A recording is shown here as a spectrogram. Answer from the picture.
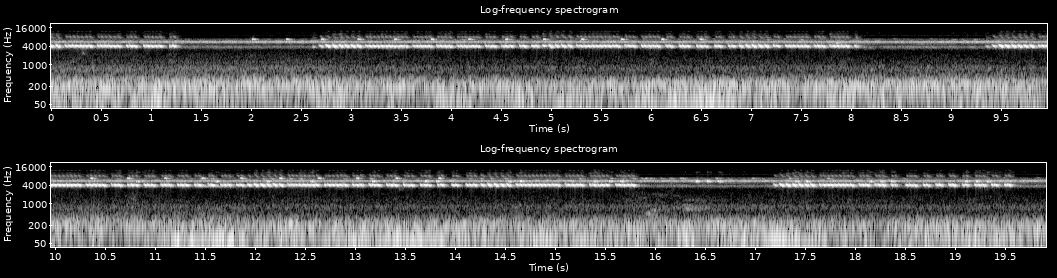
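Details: Autumn insects calling at night for sleep listening: bursts of high ringing trills lasting several seconds, broken by short pauses around eight and sixteen seconds, over a quiet low background hum.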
